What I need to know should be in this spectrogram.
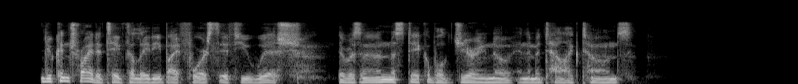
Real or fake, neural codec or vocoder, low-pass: real; none; 7.2 kHz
